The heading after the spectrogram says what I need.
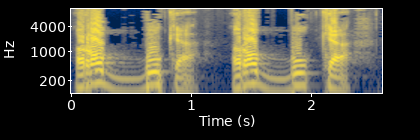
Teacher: Каф читается, произносится мягко. Так же как и фатха.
